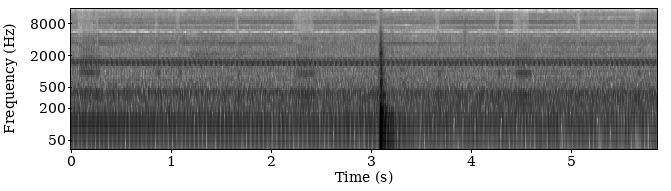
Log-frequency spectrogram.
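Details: Old Pentium III desktop computer making strange noises: steady electrical hum and thin high whine broken by one sharp click.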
